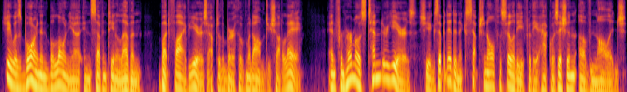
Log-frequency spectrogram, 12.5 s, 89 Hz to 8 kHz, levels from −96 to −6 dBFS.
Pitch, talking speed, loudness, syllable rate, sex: 100 Hz, 155 wpm, -18 LUFS, 5.3 syllables/s, male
